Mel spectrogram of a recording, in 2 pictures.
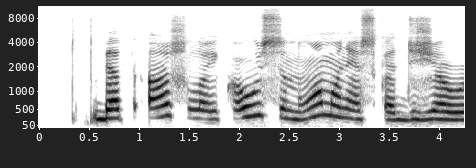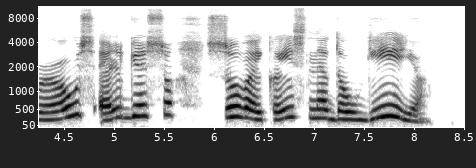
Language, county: Lithuanian, Tauragė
